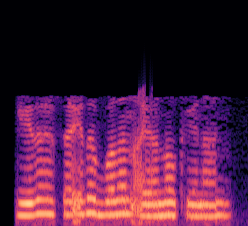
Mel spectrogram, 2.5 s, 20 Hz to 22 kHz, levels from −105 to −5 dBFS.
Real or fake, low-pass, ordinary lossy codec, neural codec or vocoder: real; 7.2 kHz; AAC, 16 kbps; none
